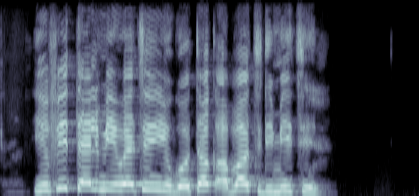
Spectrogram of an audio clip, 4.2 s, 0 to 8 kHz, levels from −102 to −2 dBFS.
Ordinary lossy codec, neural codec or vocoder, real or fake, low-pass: none; none; real; none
